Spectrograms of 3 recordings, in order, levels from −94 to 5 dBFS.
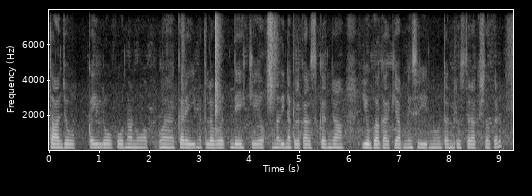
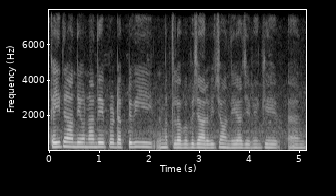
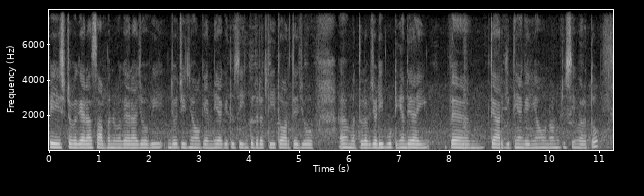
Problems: constant background noise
